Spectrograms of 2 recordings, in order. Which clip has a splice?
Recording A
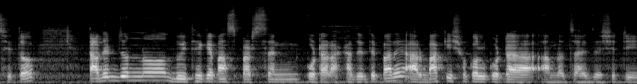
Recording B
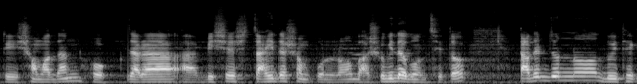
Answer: B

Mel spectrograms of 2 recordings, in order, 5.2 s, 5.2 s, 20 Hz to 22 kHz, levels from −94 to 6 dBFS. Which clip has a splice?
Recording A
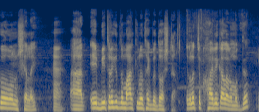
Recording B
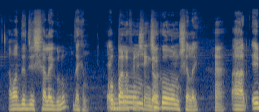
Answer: A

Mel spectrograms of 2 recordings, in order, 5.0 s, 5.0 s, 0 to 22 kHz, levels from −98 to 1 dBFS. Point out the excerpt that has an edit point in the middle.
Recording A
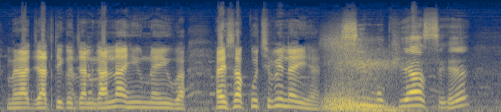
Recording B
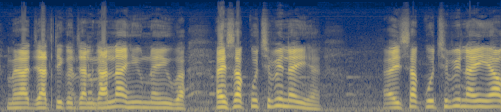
A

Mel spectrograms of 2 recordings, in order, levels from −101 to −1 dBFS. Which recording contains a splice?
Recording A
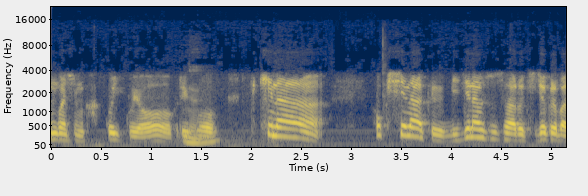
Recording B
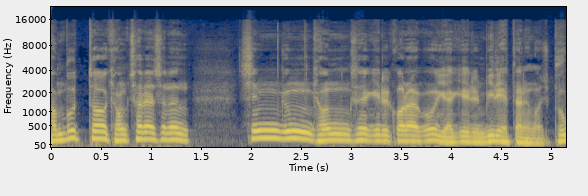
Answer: B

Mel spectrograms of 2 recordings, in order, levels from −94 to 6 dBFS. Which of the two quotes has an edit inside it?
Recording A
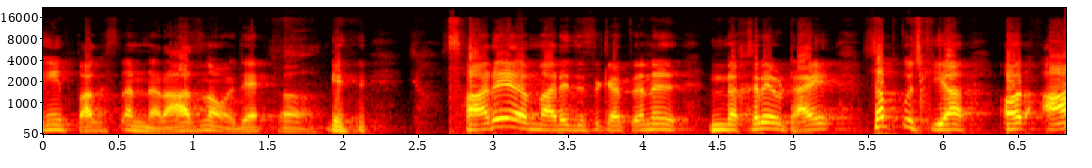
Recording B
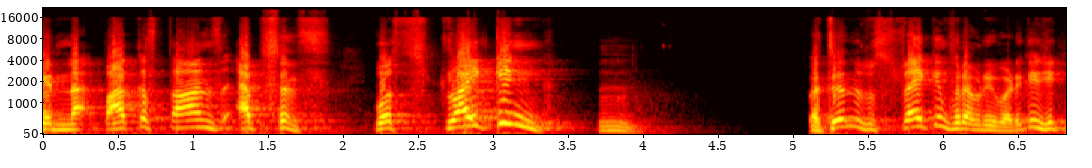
B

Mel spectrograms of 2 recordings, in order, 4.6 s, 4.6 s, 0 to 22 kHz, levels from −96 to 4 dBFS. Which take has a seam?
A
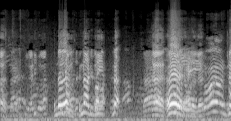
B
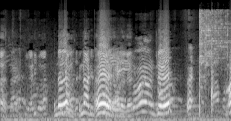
B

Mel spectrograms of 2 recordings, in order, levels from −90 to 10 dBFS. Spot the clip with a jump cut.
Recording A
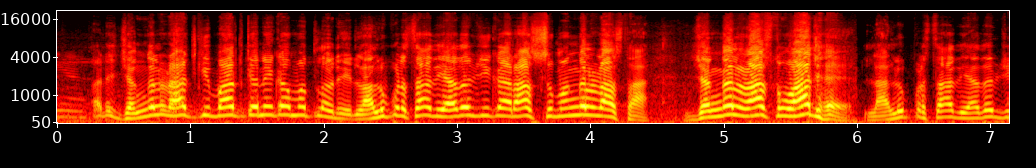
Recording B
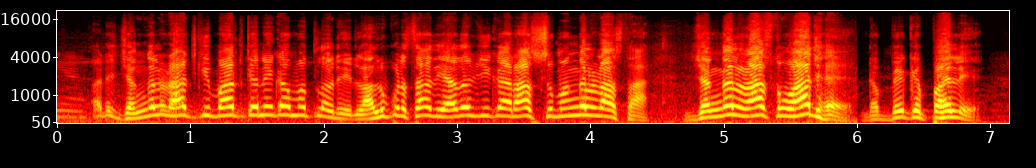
B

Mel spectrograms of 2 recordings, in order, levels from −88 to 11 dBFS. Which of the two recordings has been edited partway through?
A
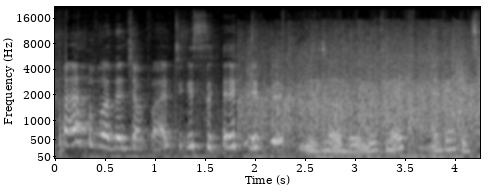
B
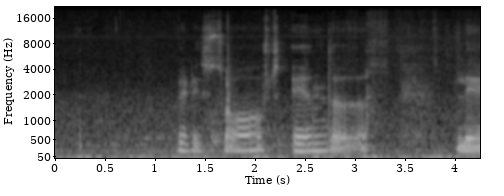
A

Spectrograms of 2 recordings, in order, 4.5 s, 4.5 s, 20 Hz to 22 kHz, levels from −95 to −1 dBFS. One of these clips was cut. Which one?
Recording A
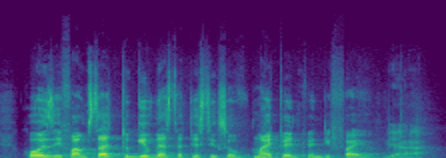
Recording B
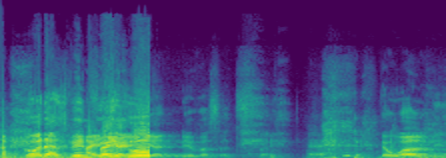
B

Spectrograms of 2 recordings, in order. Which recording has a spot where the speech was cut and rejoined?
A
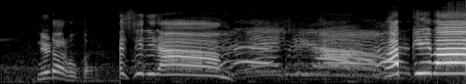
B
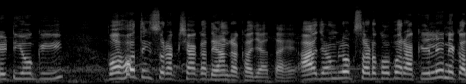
A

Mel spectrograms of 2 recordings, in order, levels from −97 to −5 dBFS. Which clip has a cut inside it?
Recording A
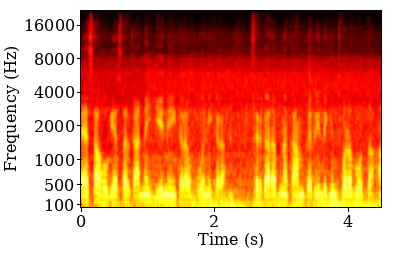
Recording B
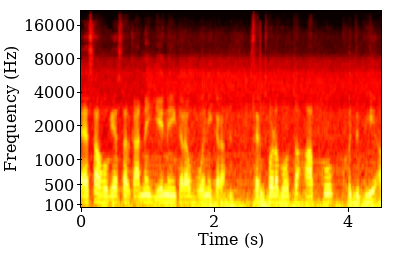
B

